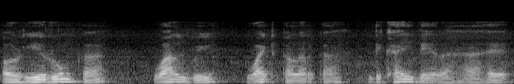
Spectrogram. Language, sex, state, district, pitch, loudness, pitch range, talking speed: Hindi, male, West Bengal, Alipurduar, 105 Hz, -19 LUFS, 95-110 Hz, 150 wpm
